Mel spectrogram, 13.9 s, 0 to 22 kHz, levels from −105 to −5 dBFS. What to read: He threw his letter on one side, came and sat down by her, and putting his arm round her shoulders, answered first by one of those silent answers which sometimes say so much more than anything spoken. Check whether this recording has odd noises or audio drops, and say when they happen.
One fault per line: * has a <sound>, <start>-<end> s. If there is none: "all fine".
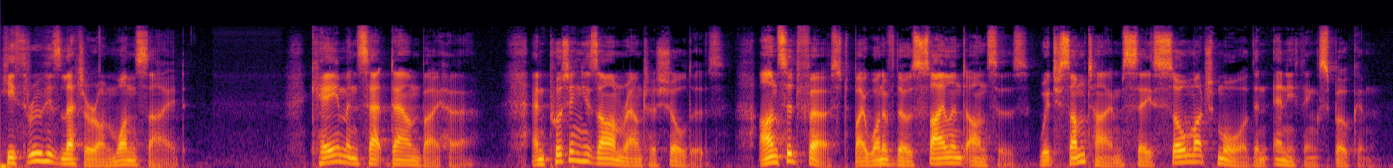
all fine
